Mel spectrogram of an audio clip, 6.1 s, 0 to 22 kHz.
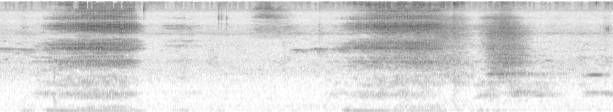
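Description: Loud, rattling snores on each in-breath, about 20 a minute, with softer breaths out; snoring.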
